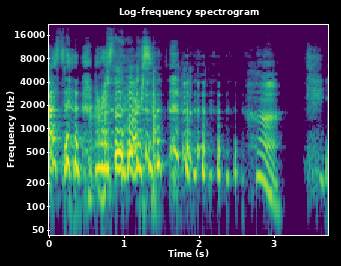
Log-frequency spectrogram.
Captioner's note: both giggling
